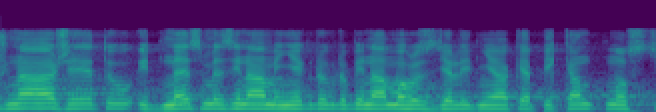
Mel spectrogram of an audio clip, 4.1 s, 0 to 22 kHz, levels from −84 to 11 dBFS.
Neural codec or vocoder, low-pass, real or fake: none; 7.2 kHz; real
